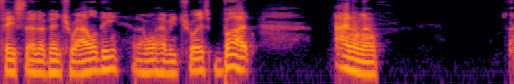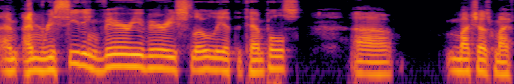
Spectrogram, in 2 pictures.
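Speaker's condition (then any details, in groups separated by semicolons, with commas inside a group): Cleft lip and palate; nose still slightly crooked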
